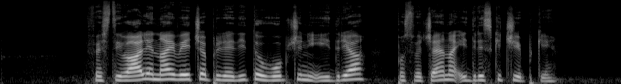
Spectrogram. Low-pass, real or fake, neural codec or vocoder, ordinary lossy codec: none; real; none; none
